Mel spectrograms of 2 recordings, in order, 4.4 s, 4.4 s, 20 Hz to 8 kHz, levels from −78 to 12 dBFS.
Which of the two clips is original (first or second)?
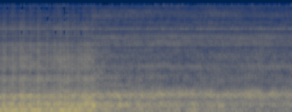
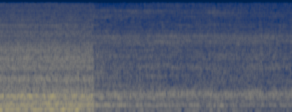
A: second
